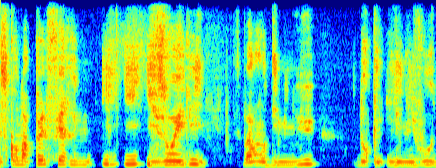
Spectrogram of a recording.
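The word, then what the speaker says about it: isohélie: Pour certains besoins, on peut faire une isoélie. Isoélie, ça s'écrit ISO avec un H. Attention. Ça s'écrit comme ceci. Isoélie.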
